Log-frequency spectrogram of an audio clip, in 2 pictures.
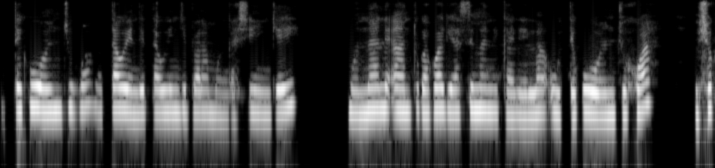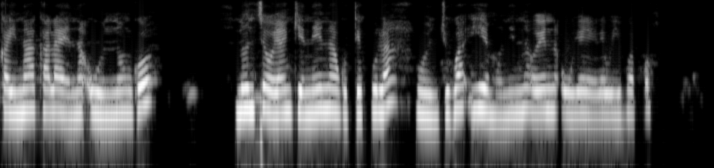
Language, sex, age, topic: Oshiwambo, female, 18-24, agriculture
